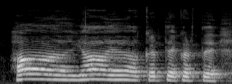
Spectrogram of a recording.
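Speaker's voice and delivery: hammed-up impression of a flustered officer; mock Indian manager. Manager mocked with Hindi words.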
